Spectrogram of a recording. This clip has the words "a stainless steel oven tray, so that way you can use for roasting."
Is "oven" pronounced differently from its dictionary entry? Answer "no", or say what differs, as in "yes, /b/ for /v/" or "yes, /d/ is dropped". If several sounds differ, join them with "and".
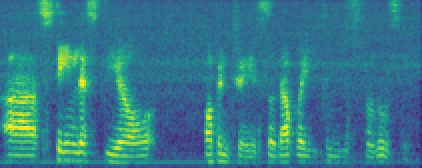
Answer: yes, /p/ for /v/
